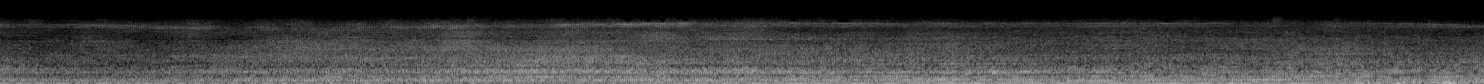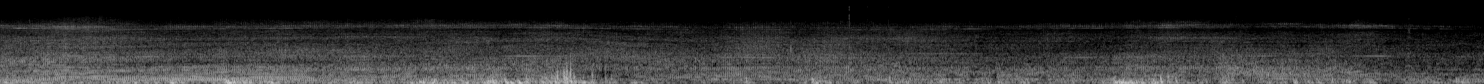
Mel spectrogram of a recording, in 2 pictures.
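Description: Seaplane's propeller engines running at takeoff power, a steady drone that fades away after about fifteen seconds. A few low bumps of wind on the microphone follow in the second half.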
